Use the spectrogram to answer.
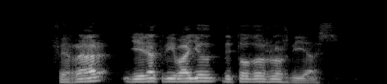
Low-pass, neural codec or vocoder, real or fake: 7.2 kHz; none; real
